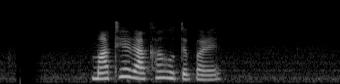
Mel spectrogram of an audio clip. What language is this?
Bangla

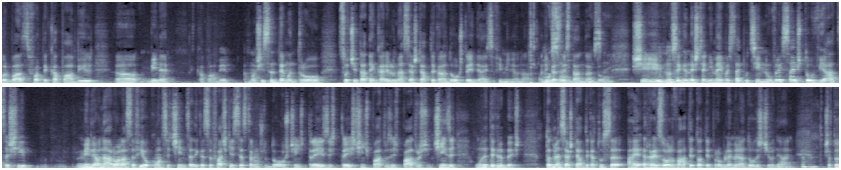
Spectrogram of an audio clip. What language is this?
Romanian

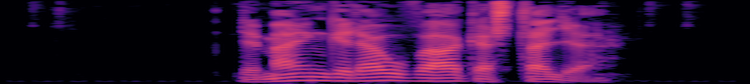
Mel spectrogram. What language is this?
Catalan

